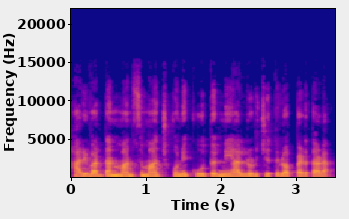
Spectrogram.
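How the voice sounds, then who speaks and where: A woman's voice: on the high side, level tone, a little fast. A woman narrator retelling a TV serial episode, linking quotes with repeated tag phrases.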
